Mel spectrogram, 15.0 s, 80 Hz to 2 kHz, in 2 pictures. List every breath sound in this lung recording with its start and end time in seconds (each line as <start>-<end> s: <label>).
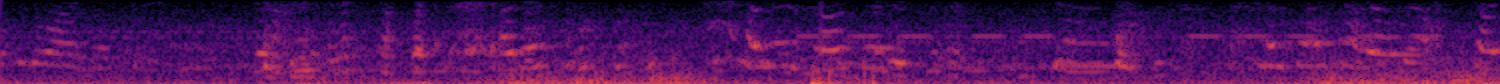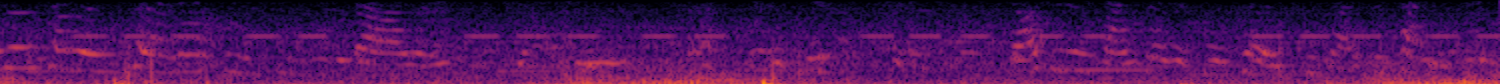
6.42-7.81 s: inhalation
10.17-11.55 s: inhalation
14.27-15.00 s: inhalation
